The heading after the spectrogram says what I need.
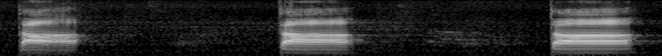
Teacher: جب زبان کی نوک ثنایا علیا اوپر والے دو دانتوں کی جڑ سے لگتی ہے تو تا اور تو ادا ہوتے ہیں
